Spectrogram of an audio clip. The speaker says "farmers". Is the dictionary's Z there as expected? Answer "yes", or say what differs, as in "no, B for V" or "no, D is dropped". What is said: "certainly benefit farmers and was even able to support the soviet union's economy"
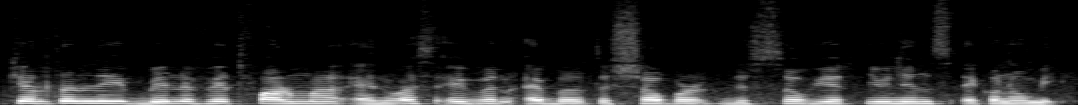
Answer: no, Z is dropped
